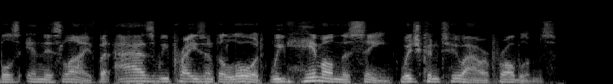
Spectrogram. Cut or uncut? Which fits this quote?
cut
